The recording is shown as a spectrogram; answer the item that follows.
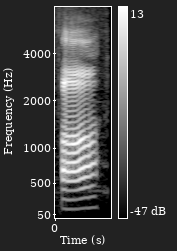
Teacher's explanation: And even in Sephardic Hebrew, there are instances when the kamatz does make this same aw sound, as in the word saw. But in Sephardic Hebrew, the kamatz is almost always making the same sound as the patach, ah, as in the word father.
